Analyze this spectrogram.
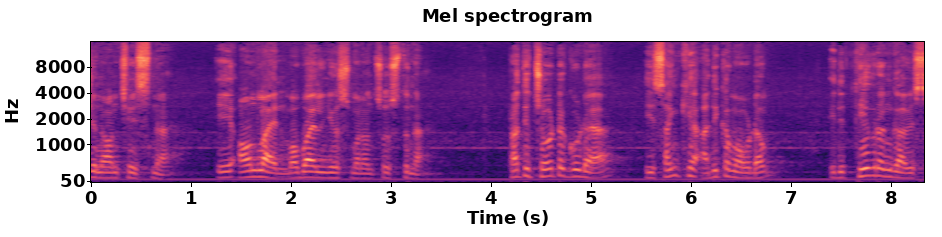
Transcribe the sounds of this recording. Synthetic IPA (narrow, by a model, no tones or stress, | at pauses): d͡ʒɐnaːnt͡ʃe̞ːsinɐ̰ | eːʔaːnlɐjnmobɐjilnjuːsmɐnɐmt͡ʃuːst̪unːa̰ː | pɾɐt̪it͡ʃɔːʈɐkuːɽaː | iːsɐŋkʰjɐʔɐd̪ʱikɐmɐʋɐɽɐm | id̪it̪iːʋɾɐŋɡaːʋi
